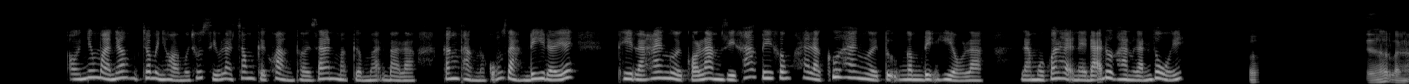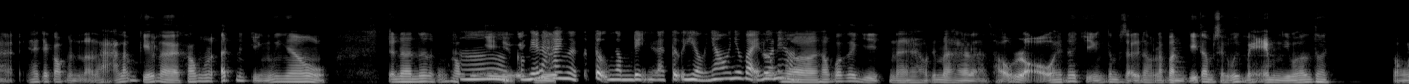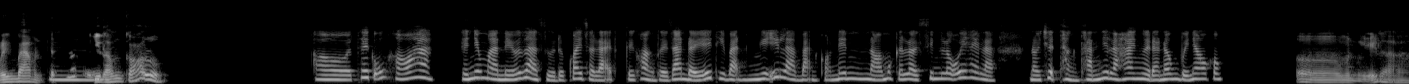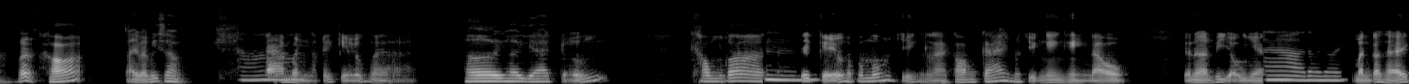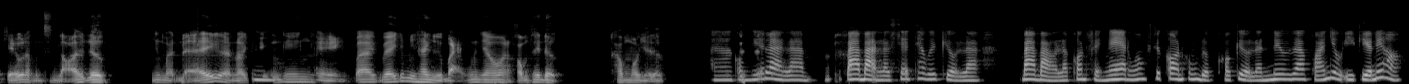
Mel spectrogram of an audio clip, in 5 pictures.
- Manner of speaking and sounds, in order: tapping; other background noise; chuckle
- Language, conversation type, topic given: Vietnamese, podcast, Bạn có kinh nghiệm nào về việc hàn gắn lại một mối quan hệ gia đình bị rạn nứt không?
